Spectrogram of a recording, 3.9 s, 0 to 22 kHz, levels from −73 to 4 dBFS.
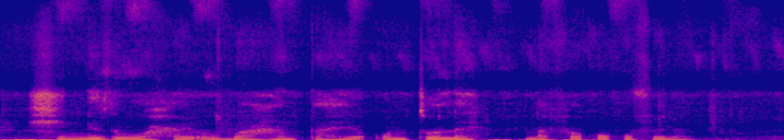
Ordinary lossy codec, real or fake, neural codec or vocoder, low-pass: none; fake; vocoder, 44.1 kHz, 128 mel bands, Pupu-Vocoder; none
